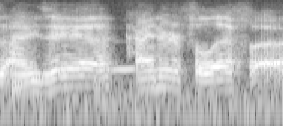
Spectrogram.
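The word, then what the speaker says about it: Isaiah Kiner-Falefa: We were just figuring out how to pronounce his name when we traded him away. So his name is Isaiah Kiner Falefa.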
